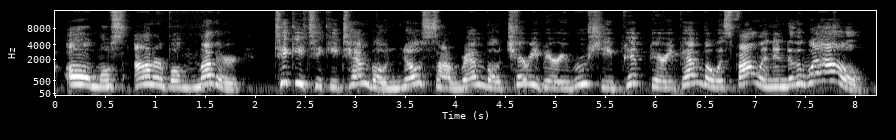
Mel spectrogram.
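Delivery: put-on high, eager child voice calling his mother; little Chang calling. Small boy calls to his mother at the well, high and eager.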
